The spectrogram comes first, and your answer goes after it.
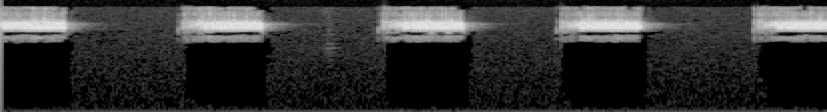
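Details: High trilled chirps from a spring-summer cricket, the Korean cricket of spring and summer, in a National Institute of Biological Resources recording: evenly spaced buzzy bursts, one just under each second, against near silence.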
